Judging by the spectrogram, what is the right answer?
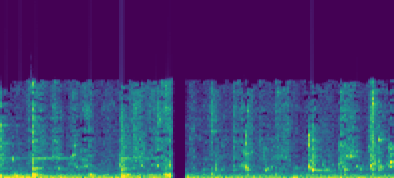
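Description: A utensil stirs and scrapes through a sauce of soy sauce, oyster sauce, sugar and pepper in a bowl, quick repeated clinks and swishes close by, steady and uninterrupted apart from one brief break.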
